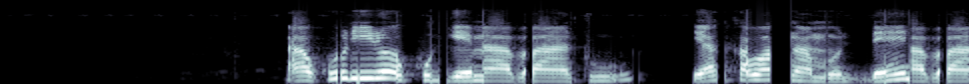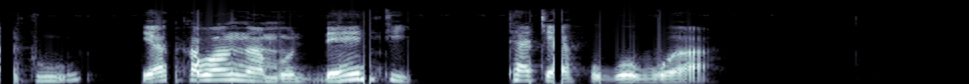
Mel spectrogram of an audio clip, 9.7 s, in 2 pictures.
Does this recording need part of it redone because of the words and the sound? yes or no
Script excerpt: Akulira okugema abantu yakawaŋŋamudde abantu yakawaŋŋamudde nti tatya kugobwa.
yes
